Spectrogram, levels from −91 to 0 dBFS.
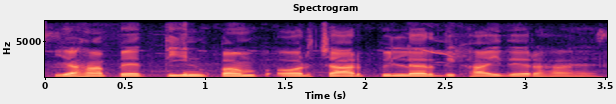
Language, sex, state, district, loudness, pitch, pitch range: Hindi, male, Jharkhand, Garhwa, -17 LUFS, 130 Hz, 130-140 Hz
